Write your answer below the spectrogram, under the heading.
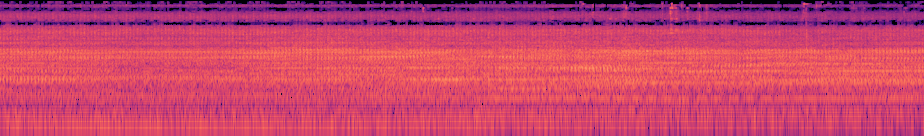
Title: Weird noise from our van..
